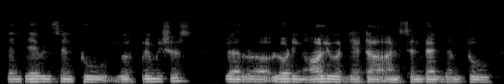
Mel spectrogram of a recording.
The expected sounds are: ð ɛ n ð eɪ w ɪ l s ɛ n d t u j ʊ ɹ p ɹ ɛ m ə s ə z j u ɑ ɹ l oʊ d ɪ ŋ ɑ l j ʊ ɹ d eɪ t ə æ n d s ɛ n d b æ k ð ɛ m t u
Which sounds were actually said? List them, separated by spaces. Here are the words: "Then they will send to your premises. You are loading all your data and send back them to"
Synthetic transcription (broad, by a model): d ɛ n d eɪ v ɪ l s ɛ n d t u j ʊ ɹ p ɹ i m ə ʃ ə s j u ɑ ɹ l oʊ d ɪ ŋ ɑ l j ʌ ɹ d eɪ t ə æ n d s ɛ n d b æ k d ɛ m t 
